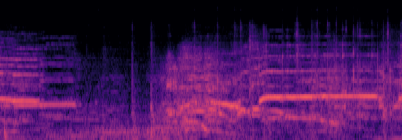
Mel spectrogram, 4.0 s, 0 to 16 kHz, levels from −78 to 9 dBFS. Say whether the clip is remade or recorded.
remade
